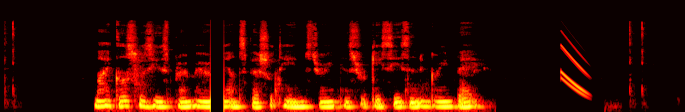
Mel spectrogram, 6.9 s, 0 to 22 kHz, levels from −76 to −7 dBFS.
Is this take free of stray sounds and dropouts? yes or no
no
